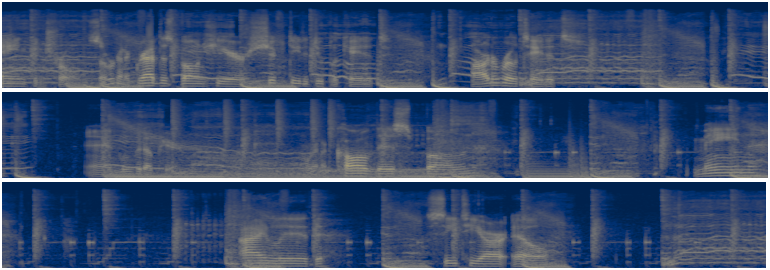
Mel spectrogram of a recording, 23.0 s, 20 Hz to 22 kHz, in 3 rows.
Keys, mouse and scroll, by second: 0.0 right click, 2.6 shift+d, 4.0 click, 4.6 r, 7.7 click, 8.2 g, 9.6 click, 10.2 middle click, 12.2 click, 13.0-22.9 drag.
